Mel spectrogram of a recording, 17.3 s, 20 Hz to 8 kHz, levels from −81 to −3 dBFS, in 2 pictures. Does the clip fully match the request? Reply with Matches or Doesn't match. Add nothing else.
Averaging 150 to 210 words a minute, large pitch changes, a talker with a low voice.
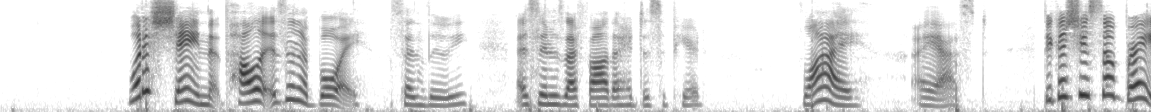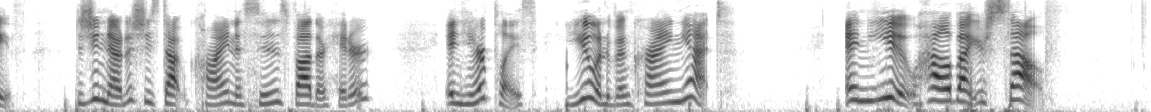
Doesn't match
